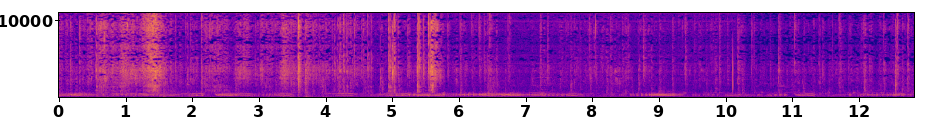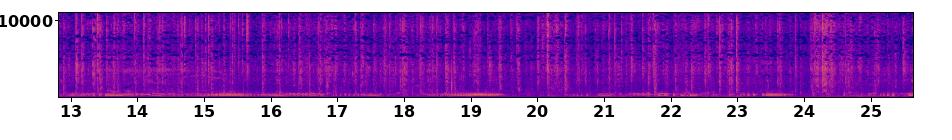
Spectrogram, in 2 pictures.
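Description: Racing pigeons coo at a loft in repeated rolling bursts, several birds overlapping close by, with scattered sharp clicks and rustles between the calls and no talking.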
